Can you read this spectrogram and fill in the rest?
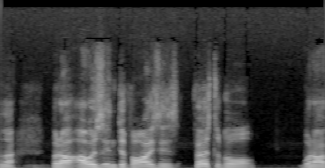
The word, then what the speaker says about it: Devizes: Have you heard of a place called Devizes? Am I saying it right? – Devizes, yes.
